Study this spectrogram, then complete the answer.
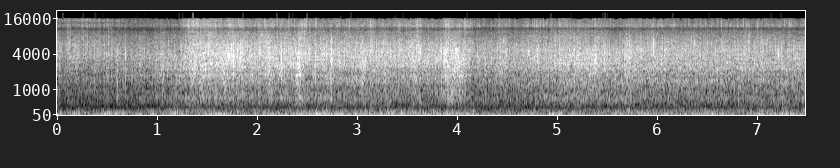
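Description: Fish frying in oil on a wood-fired clay stove in a Konkan home kitchen, a dense continuous hiss that swells when more oil is poured in, with no voices.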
